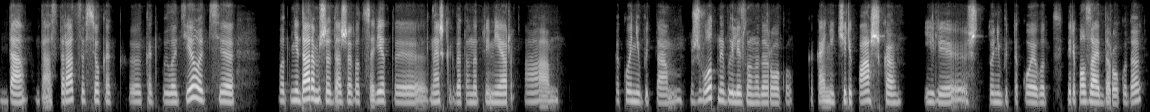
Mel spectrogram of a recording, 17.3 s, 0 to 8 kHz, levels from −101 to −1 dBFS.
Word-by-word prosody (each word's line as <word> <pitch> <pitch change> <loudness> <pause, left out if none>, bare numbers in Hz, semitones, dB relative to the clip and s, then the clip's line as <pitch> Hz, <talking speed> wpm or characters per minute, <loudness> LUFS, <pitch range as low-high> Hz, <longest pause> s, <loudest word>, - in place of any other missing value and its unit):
Да, 180 +2 +3
да, 195 - -7
стараться 215 +2 -2
всё 205 0 -1
как, 190 - -10 0.2
э, 195 0 -10
как 185 - -12
было 185 0 -5
делать, 230 +3 0
э. 190 -1 0 0.7
Вот 210 0 -10
недаром 225 +2 +6
же 210 -3 +6
даже 195 +1 +6
вот 195 0 -10
советы, 185 -4 -4
знаешь, 195 0 +4
когда 180 -1 -9
там, 180 0 -12
например, 180 +1 -3 0.2
ам, 195 +3 -7 0.8
какое-нибудь 200 -3 -8
там 175 +6 -8
животное 220 +3 -1
вылезло 185 -2 -4
на 175 0 -9
дорогу, 170 -1 -7 0.2
какая-нибудь 105 - -6
черепашка 195 -2 +6 0.4
или, 190 +5 -6
э, - - -10
что-нибудь 185 -1 +2
такое 180 -1 -5
вот 175 0 -9 0.3
переползает 195 -3 0
дорогу, 160 +3 -7
да. 200 +5 -4
190 Hz, 130 wpm, -22 LUFS, 180-205 Hz, 0.8 s, недаром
